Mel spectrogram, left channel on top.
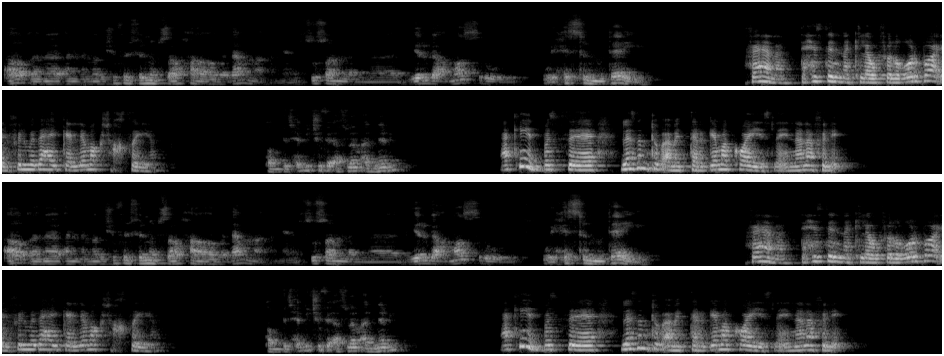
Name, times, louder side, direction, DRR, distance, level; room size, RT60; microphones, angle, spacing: voice 1, 0.0-5.1 5.4-6.4 12.0-13.4, right 1 dB, 40° right, 1.2 m, -34 dB
voice 2, 7.4-11.0 14.4-17.7, left 2 dB, 35° left, 0.4 m, -23 dB
3.9 x 2.6 x 3.0 m
head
